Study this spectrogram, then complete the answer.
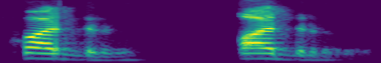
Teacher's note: Disukunkan karena ro kasro terakhir di tanda wakof berarti disukunkan. Jadi dalnya sukun, ro-nya juga sukun. Ro-nya sukunnya lebih samar daripada dalnya. Nah, berarti huruf terakhirnya itu bukan dal ya, tapi ro sukun.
